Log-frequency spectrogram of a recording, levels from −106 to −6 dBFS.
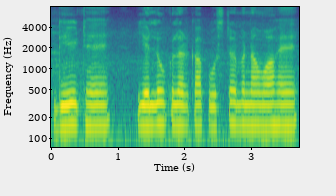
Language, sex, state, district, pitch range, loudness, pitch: Hindi, female, Maharashtra, Mumbai Suburban, 150-155 Hz, -15 LUFS, 150 Hz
